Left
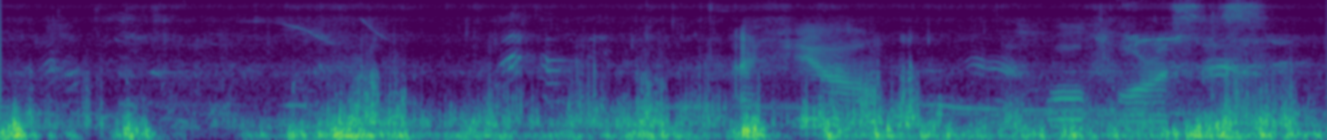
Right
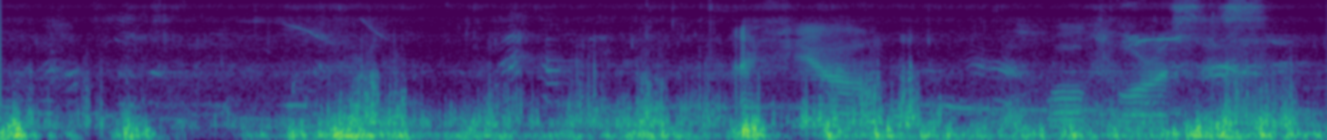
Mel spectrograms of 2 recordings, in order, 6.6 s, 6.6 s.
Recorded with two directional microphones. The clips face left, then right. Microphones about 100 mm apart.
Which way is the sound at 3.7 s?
15° right (ahead or behind).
